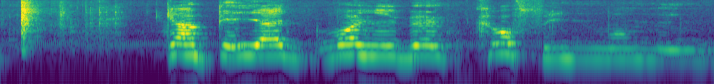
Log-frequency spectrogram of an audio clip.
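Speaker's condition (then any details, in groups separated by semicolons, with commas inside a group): Cerebral palsy; spastic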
